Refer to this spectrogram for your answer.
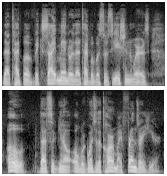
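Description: Recorded very cleanly against a silent background, a man with a plain, everyday voice talks at a fairly quick pace and fairly low pitch, with ordinary pitch variation. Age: 20s. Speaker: podcast co-host. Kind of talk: casual Q&A chat.

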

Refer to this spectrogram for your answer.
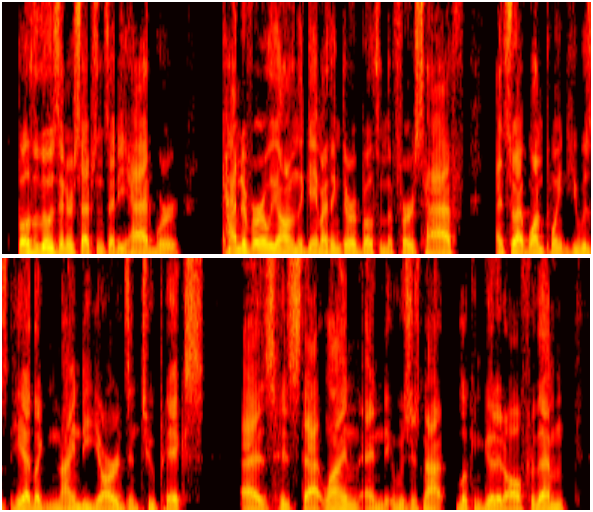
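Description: A man with an ordinary speaking voice talks at a fairly quick pace and medium pitch with ordinary pitch variation against a quiet background. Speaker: sports podcast host. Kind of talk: casual sports podcast chat.

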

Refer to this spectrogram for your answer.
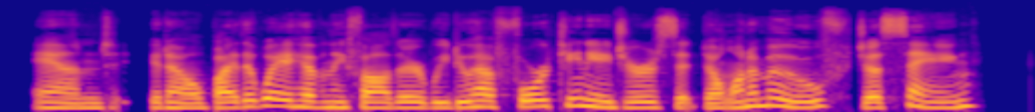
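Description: In a plain, everyday voice, a woman with an American accent speaks at a medium pitch with fairly even intonation, in a dry, close sound with no echo on a very clean recording with a silent background. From Utah. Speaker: podcast host. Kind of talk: casual chat. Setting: at home on the couch.

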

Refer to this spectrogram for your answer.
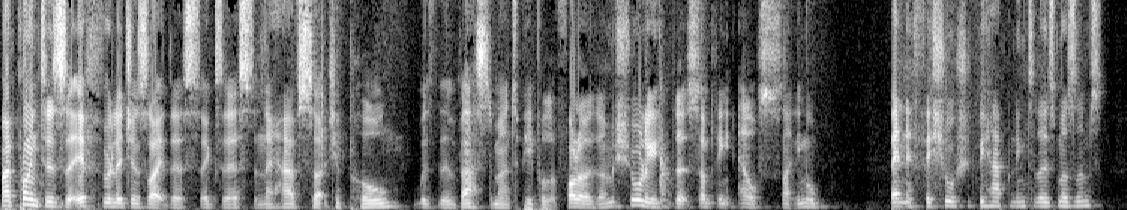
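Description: Using an unremarkable speaking voice, a man talks at a fairly quick pace with a fairly high pitch and ordinary pitch variation. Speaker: guest panellist. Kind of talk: casual group discussion.

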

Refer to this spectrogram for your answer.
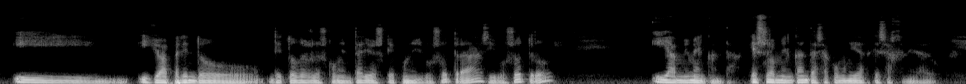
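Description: A man speaks in a very deep, low pitch with a Spanish accent. His pace is moderate and his pitch variation ordinary. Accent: Peninsular Spanish. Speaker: podcast host and YouTuber on permaculture. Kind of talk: casual solo talk to listeners. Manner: hesitant, many fillers.

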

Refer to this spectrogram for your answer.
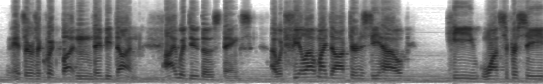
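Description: With noticeable background noise behind him, a man speaks at a medium pitch and a moderate pace with fairly even intonation. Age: 30s. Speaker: online support group moderator. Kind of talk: casual interview.

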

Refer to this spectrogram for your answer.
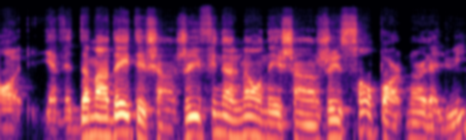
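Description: The speaker uses lively intonation at a fairly slow pace in a very clean recording with a silent background. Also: man. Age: 40s. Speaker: fantasy football podcast co-host. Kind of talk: casual chat.

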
